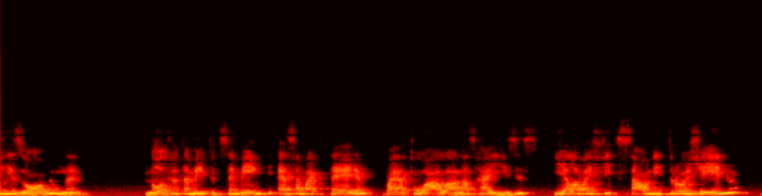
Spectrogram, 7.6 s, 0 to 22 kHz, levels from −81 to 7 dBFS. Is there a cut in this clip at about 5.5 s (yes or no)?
yes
